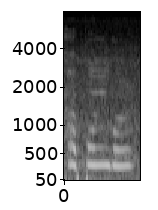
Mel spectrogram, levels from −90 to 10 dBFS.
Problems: constant background noise, low volume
